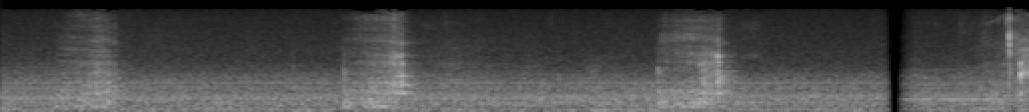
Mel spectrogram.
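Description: Pizza dough edge cut into strips, about an inch to an inch and a half thick, with three separate rasping strokes spaced a couple of seconds apart, close and alone.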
